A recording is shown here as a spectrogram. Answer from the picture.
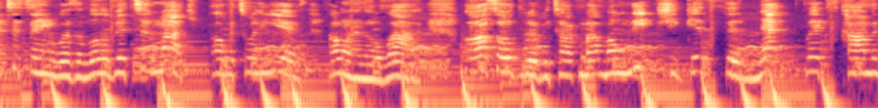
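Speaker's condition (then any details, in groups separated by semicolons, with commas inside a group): No condition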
